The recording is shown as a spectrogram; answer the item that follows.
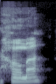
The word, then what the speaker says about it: Homa: Max Homa is another one, or Homa, because the PGA Tour corrected me on that pronunciation when I was doing videos for them.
